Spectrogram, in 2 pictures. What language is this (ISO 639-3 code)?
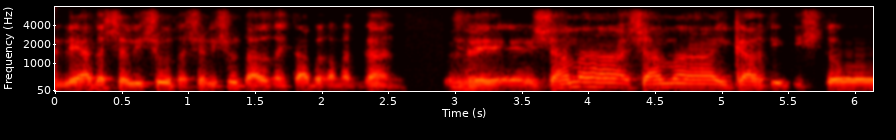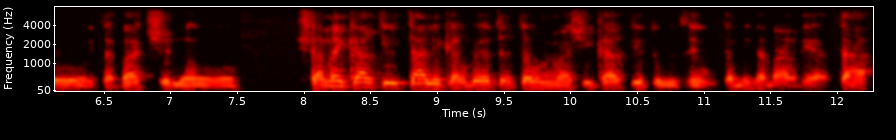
heb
